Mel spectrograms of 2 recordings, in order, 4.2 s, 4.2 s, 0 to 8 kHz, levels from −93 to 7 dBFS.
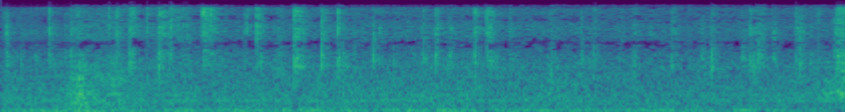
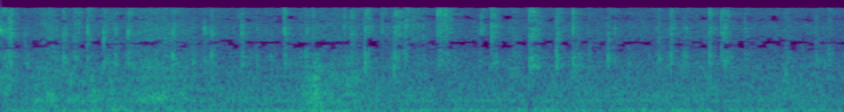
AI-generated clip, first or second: second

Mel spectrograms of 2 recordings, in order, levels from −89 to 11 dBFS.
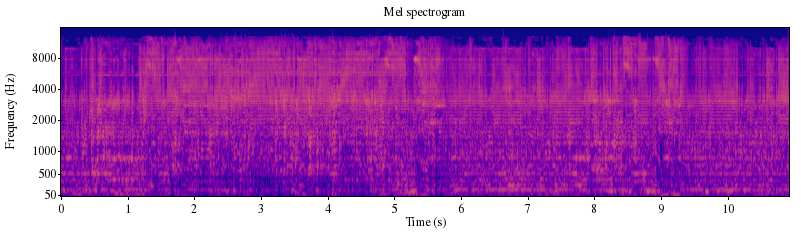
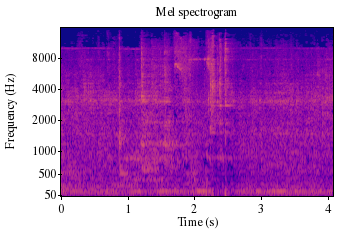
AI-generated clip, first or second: first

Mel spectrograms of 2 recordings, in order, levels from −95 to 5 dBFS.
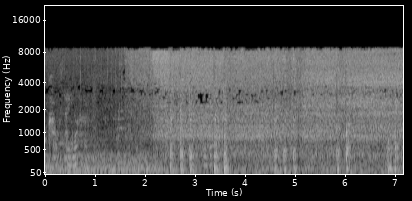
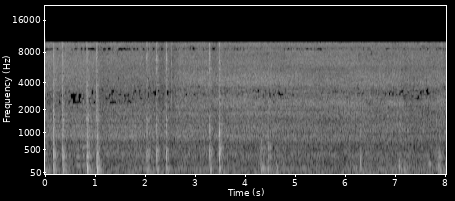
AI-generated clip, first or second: first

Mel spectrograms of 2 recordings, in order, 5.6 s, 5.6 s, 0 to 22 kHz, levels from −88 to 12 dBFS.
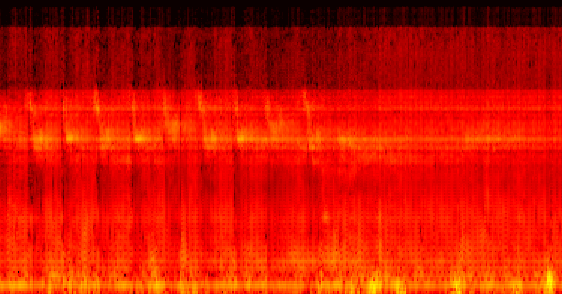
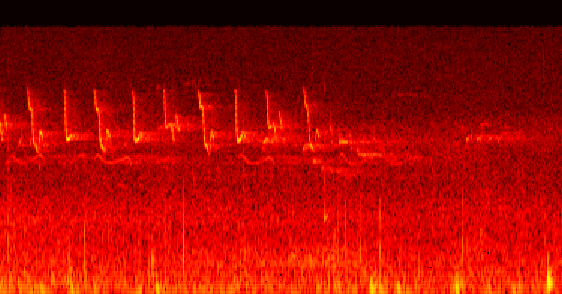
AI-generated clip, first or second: first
